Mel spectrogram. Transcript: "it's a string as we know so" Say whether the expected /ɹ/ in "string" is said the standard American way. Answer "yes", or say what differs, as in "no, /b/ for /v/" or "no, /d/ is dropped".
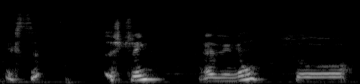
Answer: yes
